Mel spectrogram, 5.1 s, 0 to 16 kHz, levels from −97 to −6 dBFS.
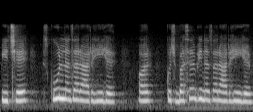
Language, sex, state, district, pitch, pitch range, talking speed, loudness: Hindi, female, Bihar, East Champaran, 265 Hz, 255-285 Hz, 165 wpm, -27 LUFS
